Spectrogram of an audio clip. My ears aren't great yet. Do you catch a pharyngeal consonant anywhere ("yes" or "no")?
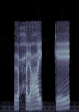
yes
